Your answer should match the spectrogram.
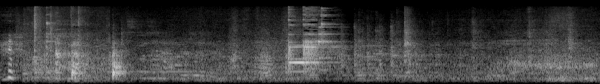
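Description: Clattering and clinking of an aluminium foil tray and the metal oven rack being handled at an open oven: a few sharp clicks at first, then a louder clink with a brief ring about three seconds in.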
